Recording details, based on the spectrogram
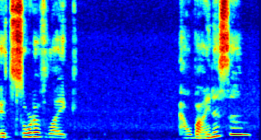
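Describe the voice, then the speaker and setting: Woman voicing a high, lilting, possessive lamia girl. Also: sing-song, extremely slow, a little mellow, slight background noise, exaggerated voice. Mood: explaining, wistful. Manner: coaxing, playful, dramatic swings in delivery. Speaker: audio roleplay performer. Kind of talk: ASMR roleplay, acted monologue addressed to listener.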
